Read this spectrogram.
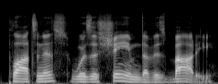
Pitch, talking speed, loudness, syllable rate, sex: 125 Hz, 165 wpm, -20 LUFS, 5.4 syllables/s, male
